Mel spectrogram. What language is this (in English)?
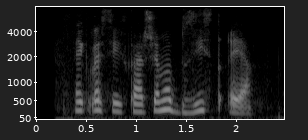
Georgian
